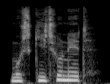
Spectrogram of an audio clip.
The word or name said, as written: moskitonet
